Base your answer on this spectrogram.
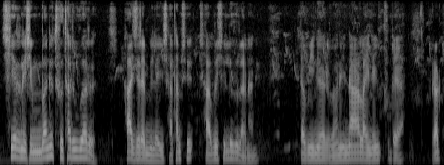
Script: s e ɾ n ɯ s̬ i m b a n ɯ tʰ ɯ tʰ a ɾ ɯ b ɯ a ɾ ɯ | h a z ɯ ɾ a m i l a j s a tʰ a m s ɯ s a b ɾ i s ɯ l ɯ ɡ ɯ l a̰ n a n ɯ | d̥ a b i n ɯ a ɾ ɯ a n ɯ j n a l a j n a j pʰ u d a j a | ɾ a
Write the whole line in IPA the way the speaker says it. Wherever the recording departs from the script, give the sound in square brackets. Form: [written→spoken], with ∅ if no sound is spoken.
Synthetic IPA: s e ɾ n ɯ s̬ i m b a n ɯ tʰ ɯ tʰ a ɾ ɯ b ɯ a ɾ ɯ | h a z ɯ ɾ a m i l a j s a tʰ a m s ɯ s a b ɾ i s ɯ l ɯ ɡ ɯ l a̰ n a n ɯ | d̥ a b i n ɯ a ɾ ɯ a n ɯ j n a l a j n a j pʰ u d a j a | ɾ a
